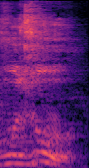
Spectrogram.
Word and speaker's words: وضو: اس کا مطلب یہ ہے کہ میں نے برتن میں پانی لے کر وضو کیا۔ تو اس کا اصل جو تلفظ ہے وہ ہے وضو۔ جب بھی آپ بولا کریں تو کہا کریں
